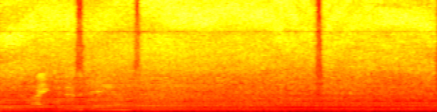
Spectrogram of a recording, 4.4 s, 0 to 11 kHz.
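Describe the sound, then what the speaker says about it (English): Steady spray-gun hiss while paint is applied to a 1969 Camaro body in a backyard garage, continuous and close, with brief breaks where the trigger lets off. "I don't think I'm gonna have enough spray of the material."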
